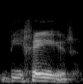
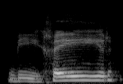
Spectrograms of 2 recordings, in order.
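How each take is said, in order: First: The vowels in the word are mostly dropped. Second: The vowels in the word are fully pronounced.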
